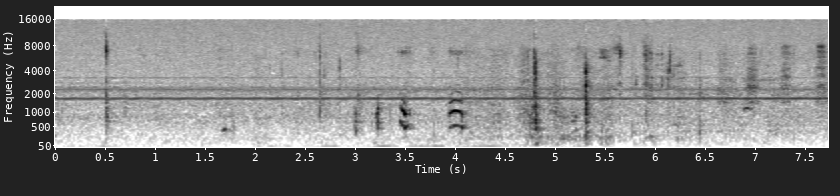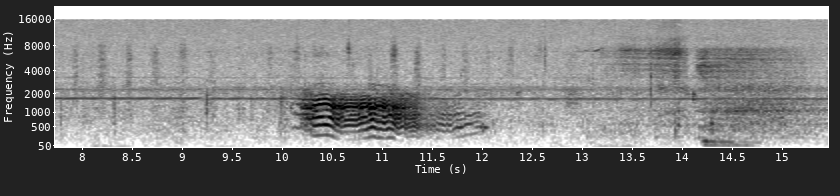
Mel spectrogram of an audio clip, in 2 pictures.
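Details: Vizsla pups from Batai, recorded indoors on 10 January 2013: after scattered soft knocks and shuffles, one wavering, harmonic puppy whine rises and falls for about a second and a half, with a steady electrical hum underneath.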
